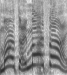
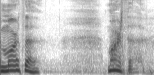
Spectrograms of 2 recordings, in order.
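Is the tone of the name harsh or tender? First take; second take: harsh; tender. First: The name is called out in a harsh tone. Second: The name is said in a soft, tender tone. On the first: The speaker is scolding and impatient. The speaker calls it wrong. "He's not doing that" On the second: The speaker is loving and drawing her close. The speaker calls it right. "There's such a tenderness there"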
